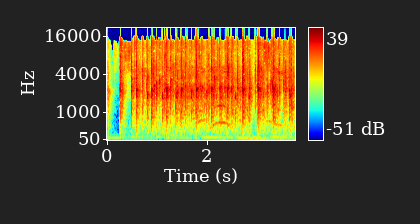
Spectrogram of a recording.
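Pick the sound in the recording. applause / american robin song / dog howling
applause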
